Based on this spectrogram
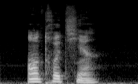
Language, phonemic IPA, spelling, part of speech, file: French, /ɑ̃.tʁə.tjɛ̃/, entretien, noun, Fr-entretien.ogg
- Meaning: 1. upkeep (maintenance) 2. welfare, well-being 3. interview (dialogue)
